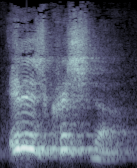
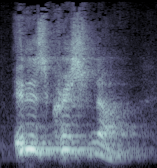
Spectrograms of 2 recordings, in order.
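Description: First: "It is Krishna" even higher and louder, hammering is; climactic shout. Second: "It is Krishna" higher and louder, stress on is; forceful insistence. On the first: Prabhupada's last word to the student, forceful shout. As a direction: top it off, the final blow. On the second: Prabhupada corrects the student, forceful insistence. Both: Retold or imitated. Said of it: "speak with force".

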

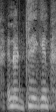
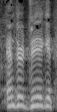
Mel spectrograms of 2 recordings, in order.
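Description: No difference in how they are said.

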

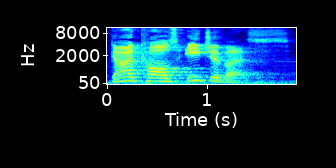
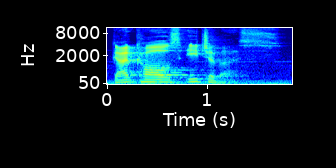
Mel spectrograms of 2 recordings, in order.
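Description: First: "God calls each of us" raised and louder, drawn out slowly; emphatic repeat. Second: Said in the usual way. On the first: Real, not acted. Preacher repeats key line to the congregation, emphatic. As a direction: lift and stretch "each of us" for emphasis.

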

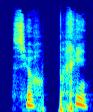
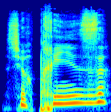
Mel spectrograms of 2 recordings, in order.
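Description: First: "surpris" in French, ending on "ee"; French masculine "surpris" with no z sound; silent final consonant. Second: "Surprise" in French, ending "-eez"; French feminine "Surprise" with audible final z; voiced final consonant. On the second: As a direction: sound the z at the end of "Surprise". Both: Shown as a demonstration. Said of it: "Do you hear the difference?".

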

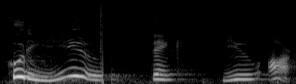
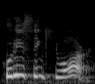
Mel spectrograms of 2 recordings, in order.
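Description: First: "Who" pressed and falling, "are" slowed and dropped; slow, falling, pointed "Who do you think you are?"; stress on WHO. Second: "do" jumps up high in an outraged question; high, incredulous challenge rising on "do"; stress on DO. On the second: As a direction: fling "Who do you think you are?" up high with a sharp rise on "do". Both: Shown as a demonstration. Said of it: "literally, the emphasis is".

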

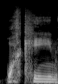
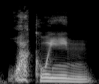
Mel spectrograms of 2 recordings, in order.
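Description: First: Joaquin said as "wah-keen"; the corrected take, Joaquin as "wah-keen" with no k-w; getting Joaquin right at last; corrected name. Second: Joaquin said as "wah-kwin" with a hard k-w; the wrong try, Joaquin sounded out letter by letter; a clumsy attempt at the name Joaquin; mispronounced name. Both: Real, not acted. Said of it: "I can never say his goddamn name".

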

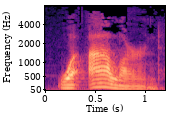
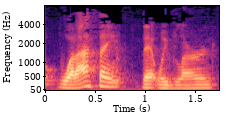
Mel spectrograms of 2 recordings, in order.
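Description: First: "what I learned", slowed, with weight on "I"; stress on I. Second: Said in the usual way. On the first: Real, not acted. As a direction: correct yourself slowly, leaning on "I". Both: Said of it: "or I'll put it like this".

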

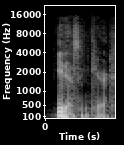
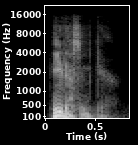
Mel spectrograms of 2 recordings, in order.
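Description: First: Said in the usual way. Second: Whispered, for emphasis; hushed whisper driving the point home. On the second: Shown as a demonstration. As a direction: whisper it so it lands. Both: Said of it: "Did you hear me on that one?".

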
